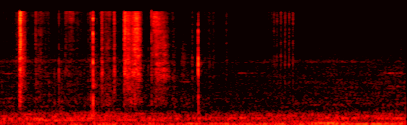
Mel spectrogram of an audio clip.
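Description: A card slides out of a wallet slot.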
